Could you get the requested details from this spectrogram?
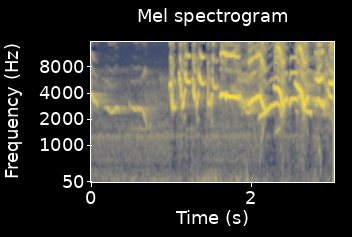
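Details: Territorial oriental magpie-robins, several birds heard agitated and calling together: a quiet sliding whistle at first, then from one second a loud burst of rapid, varied whistled and chattering notes, high-pitched and overlapping.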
